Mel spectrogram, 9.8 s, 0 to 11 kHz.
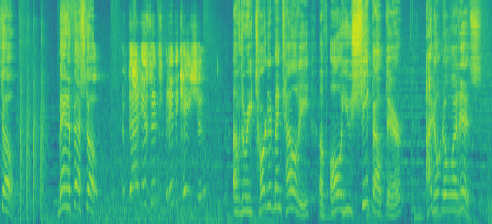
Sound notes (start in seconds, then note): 0.0 radio; 2.5 radio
